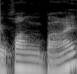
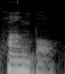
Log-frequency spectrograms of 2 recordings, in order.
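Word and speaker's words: 黄柏: can say huangbong yes both are correct you can say huang bai or huang bong huang bong bolster correct so this is just romanization there's no absolutely right way or wrong way so similar pronunciation so you don't have to get confused huangbo huangbao both are allowed and jiji so huang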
